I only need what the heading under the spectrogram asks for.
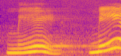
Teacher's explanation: ಮೇನ್ ಅನ್ನೋದು ಎರಡು ಮಾತ್ರಾ ಕಾಲದಲ್ಲಿ ಉಚ್ಚರಿಸಲ್ಪಡುತ್ತೆ ಹಾಗಾಗಿ ಅದು ಈಗಾಗಲೇ ಗುರು ಆಗಿದೆ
